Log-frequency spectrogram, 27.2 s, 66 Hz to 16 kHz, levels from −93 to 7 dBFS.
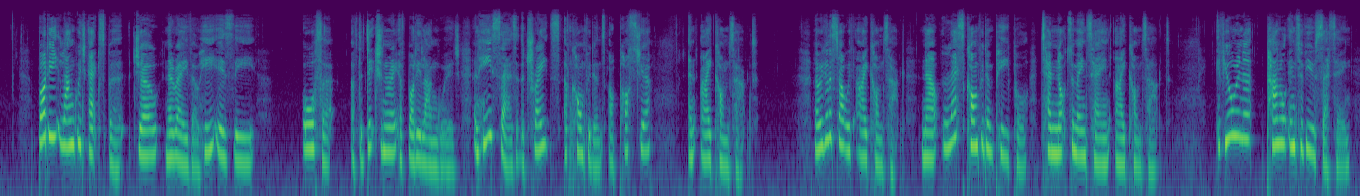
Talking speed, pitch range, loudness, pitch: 115 wpm, 175-260 Hz, -24 LUFS, 220 Hz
